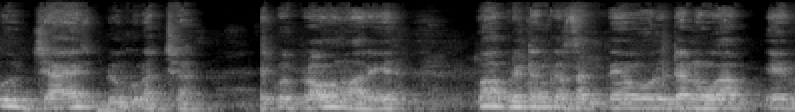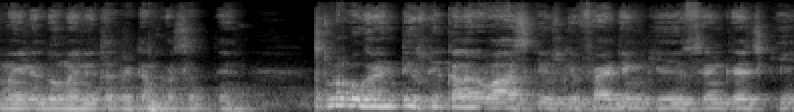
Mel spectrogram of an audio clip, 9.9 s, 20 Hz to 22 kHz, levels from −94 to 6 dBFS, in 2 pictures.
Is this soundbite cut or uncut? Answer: cut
